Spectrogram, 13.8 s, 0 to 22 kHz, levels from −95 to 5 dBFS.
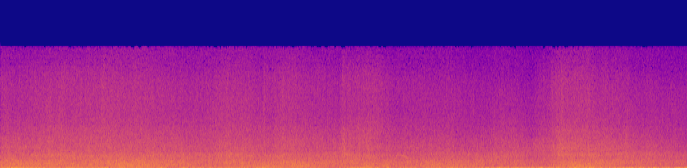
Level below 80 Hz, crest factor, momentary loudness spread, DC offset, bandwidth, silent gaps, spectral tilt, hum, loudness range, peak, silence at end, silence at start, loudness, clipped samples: -26 dBFS; 16 dB; 4 LU; under 0.1%; 16 kHz; none; -4 dB/octave; none; 3 LU; -6 dBFS; 0 s; 0 s; -25 LUFS; under 0.1%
